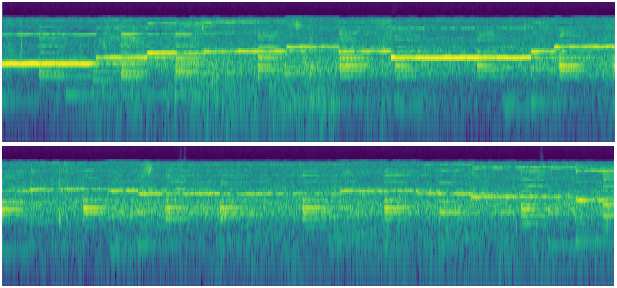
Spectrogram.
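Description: Small toy electronic keyboard playing a slow, mellow melody of held and short notes over a repeating lower note pattern, in thin, simple electronic tones. A brief noise passes about three seconds in.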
